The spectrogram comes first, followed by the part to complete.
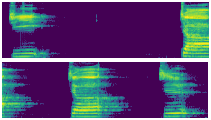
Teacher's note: ये जो ध्वनियां हैं Z H, C H, S H, ये थोड़ी सी अलग हैं च छ से, इसलिए कि जब हम च छ बोलते हैं हिंदी का नॉर्मल च छ तो ये तो तालु से बोलते हैं, लेकिन ये जो ध्वनियां हैं वहाँ पे बोलते समय जो हमारी जुबान है ये तालु के आसपास ही थोड़ी देर के लिए खड़ी रहती है।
